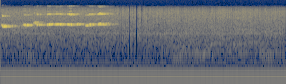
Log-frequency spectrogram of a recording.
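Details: A cockatoo, a little shy before the camera, rehearses its own song: a short run of clear, warbling whistles for about a second and a half, then silence over a quiet indoor hiss.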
